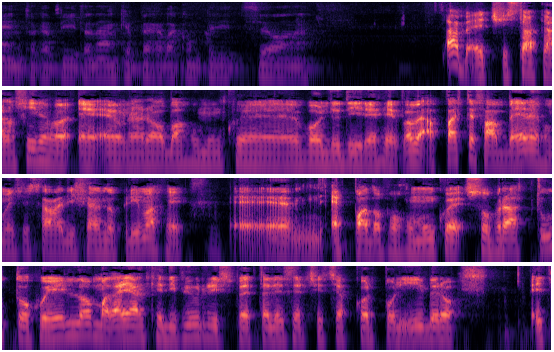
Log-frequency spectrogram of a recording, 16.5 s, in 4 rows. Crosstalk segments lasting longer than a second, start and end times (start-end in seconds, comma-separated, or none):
none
